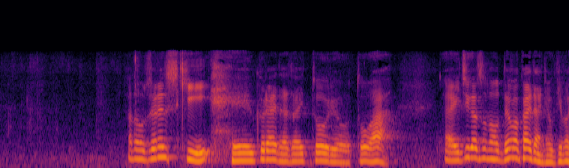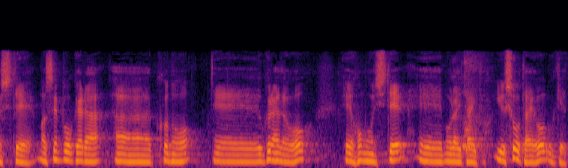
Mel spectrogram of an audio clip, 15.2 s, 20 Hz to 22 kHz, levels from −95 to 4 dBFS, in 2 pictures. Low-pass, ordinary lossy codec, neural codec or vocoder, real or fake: 7.2 kHz; none; none; real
